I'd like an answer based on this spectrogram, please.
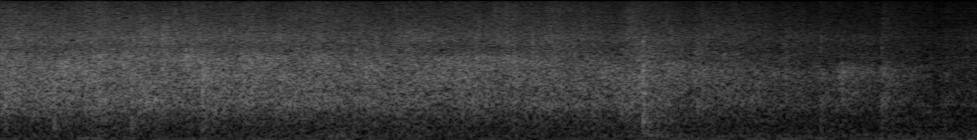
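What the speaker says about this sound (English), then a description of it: "if we can just give a brief round of applause for our fund committee" Brief applause in a town hall meeting hall for a city fund committee, a broad wash of clapping from a seated crowd that gradually thins and fades out.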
